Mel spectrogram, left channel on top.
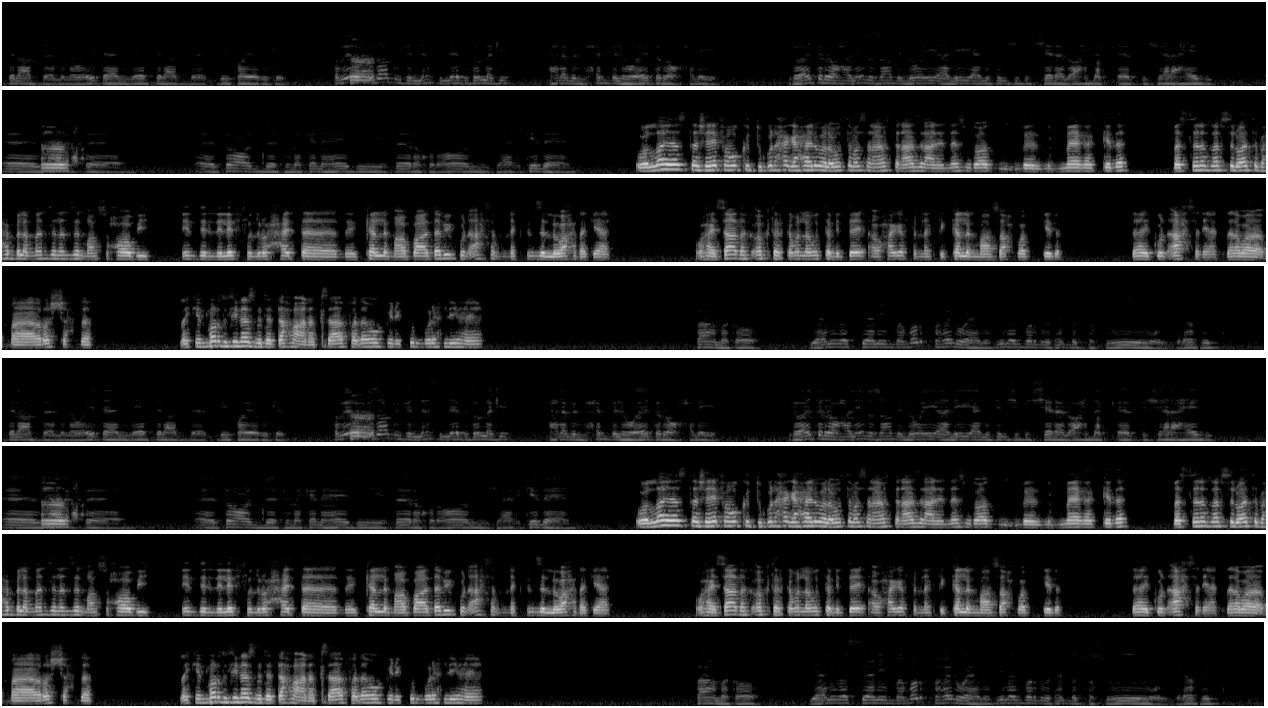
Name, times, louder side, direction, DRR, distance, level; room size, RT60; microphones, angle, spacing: voice 1, 0.0-2.9 3.3-5.1 5.5-7.2 7.9-12.1 12.6-14.0 14.6-18.4 44.8-45.5 46.0-50.2, right 1 dB, 35° right, 3.7 m, -46 dB
voice 2, 19.0-23.9 24.4-26.8 27.1-31.4 32.2-35.9 36.6-38.8 39.7-42.7, equal, 5° right, 0.3 m, -24 dB
head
